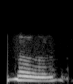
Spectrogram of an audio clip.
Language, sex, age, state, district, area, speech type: Gujarati, female, 45-60, Gujarat, Valsad, rural, conversation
